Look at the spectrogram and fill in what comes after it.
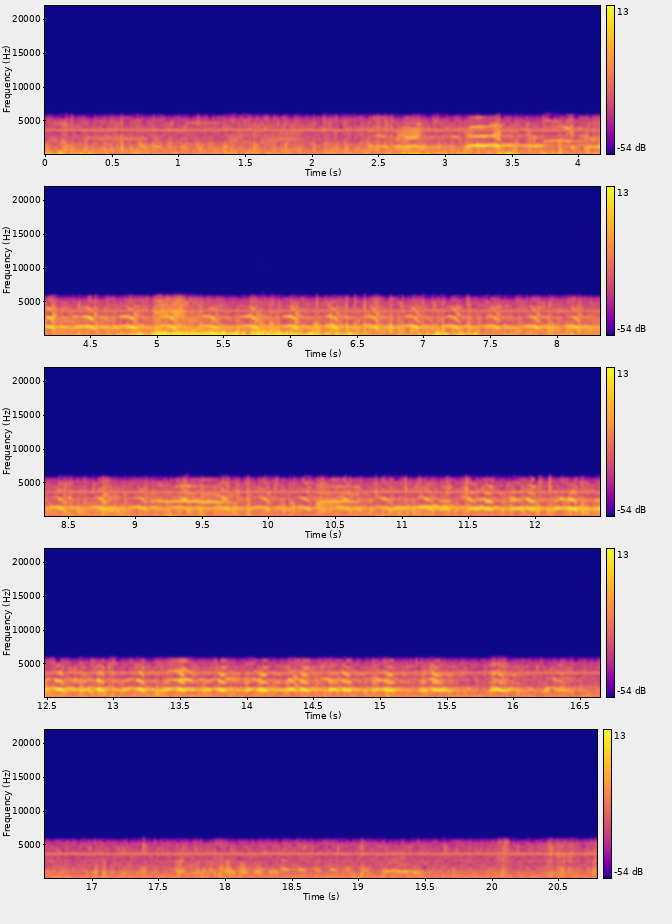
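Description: Birds calling in a long, fast run of short repeated calls, several a second, that dies away about three-quarters of the way through. A low rumble rises over the calls a few seconds in.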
